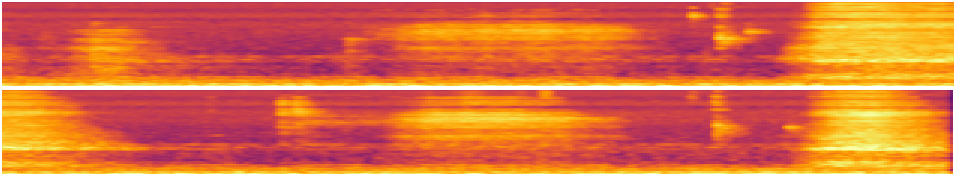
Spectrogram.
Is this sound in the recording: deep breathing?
yes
